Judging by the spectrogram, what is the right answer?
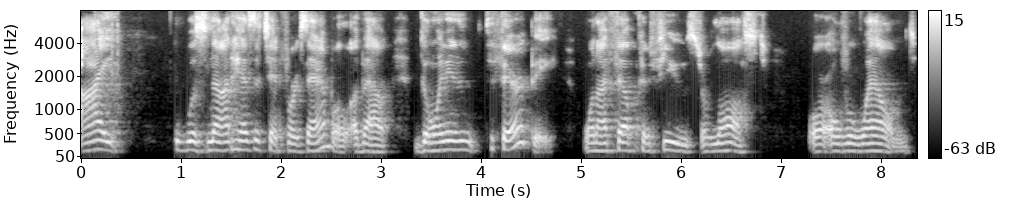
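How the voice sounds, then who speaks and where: Speaking at a fairly slow pace, a woman has a very deep, low pitch and a dark, mellow tone. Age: 70s. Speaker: author. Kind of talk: interview.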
